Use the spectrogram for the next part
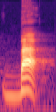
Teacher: دونوں ہونٹوں کے تر حصہ سے ادا ہوتا ہے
